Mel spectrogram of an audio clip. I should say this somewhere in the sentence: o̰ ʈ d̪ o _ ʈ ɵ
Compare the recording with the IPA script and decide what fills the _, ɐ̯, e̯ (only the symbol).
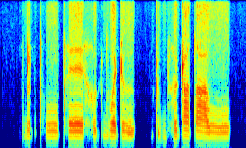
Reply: ɐ̯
